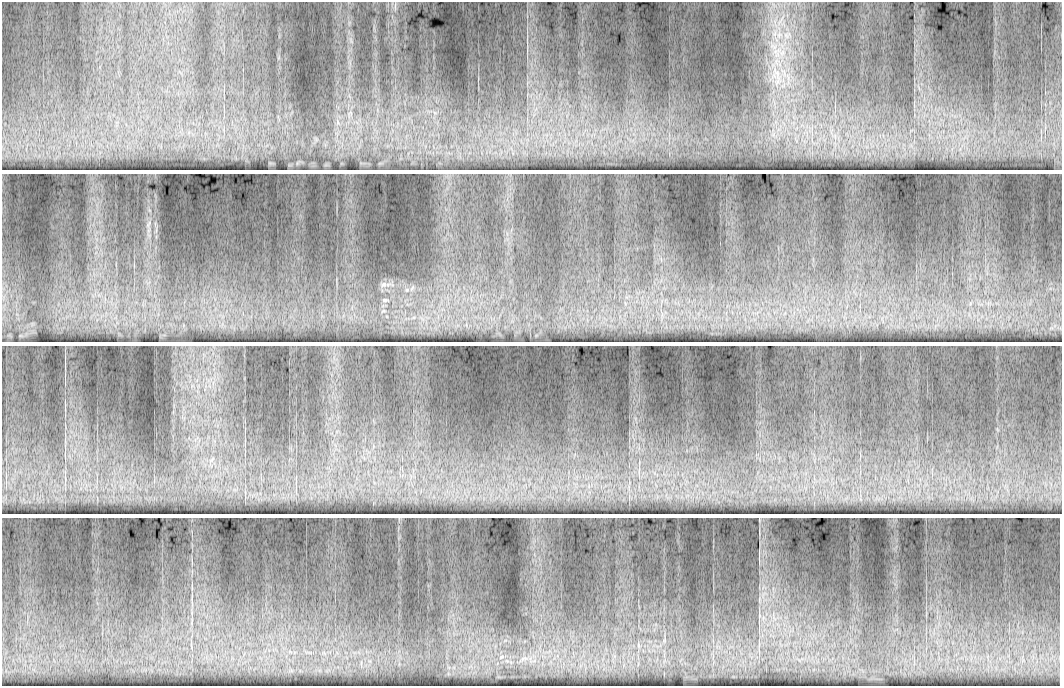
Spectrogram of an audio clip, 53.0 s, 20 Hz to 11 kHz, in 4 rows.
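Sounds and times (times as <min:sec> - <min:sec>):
players' voices: 0:00.0 - 0:52.9
pucks striking the boards: 0:00.0 - 0:52.9
skate blades on ice: 0:00.0 - 0:52.9
sticks and pucks clacking: 0:00.0 - 0:52.9.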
